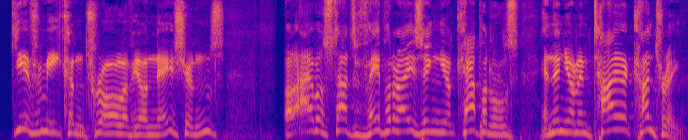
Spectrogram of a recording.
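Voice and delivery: a hint of a space-station villain gloating; comic supervillain. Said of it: "sounding like a Marvel comic supervillain".

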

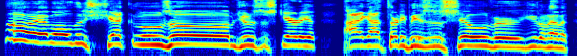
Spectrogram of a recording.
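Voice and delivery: high, loud sneering mock laugh; cackling impression of a gloating rival; mocking laughter. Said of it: "He's like".

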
